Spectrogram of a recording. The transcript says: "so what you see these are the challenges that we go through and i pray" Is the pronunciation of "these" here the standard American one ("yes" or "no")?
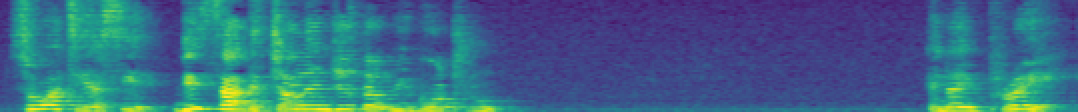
no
